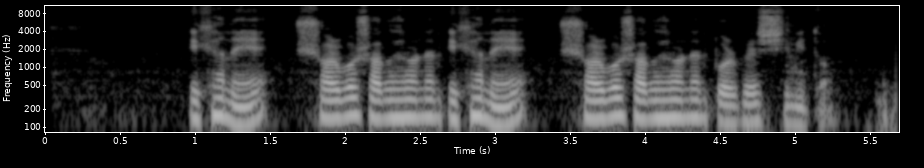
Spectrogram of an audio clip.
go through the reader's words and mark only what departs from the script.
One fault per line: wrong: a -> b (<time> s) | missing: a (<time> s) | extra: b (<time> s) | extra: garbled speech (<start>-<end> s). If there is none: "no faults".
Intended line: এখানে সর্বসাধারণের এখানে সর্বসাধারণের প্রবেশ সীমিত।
no faults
